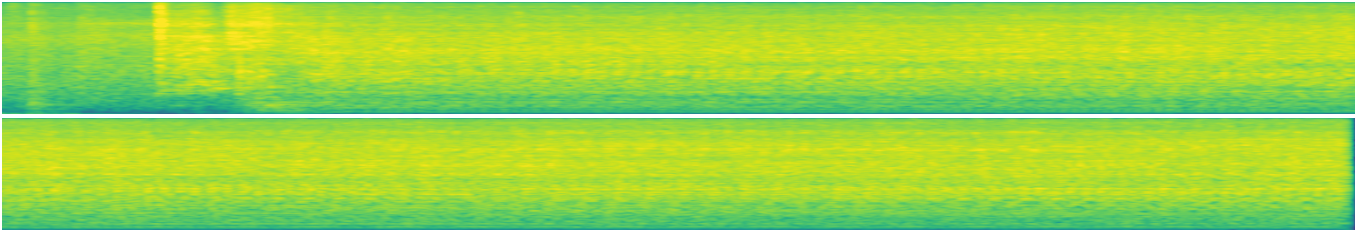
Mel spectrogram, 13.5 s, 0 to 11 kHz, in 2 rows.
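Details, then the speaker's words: First-gen 12-valve Cummins diesel truck start-up just after installing a Pusher system with new couplings for more boost; short crank, catches straight away, steady even idle without misses or knocks; runs great. "sounds good it definitely it just sounds good the truck always sounds good but it just it runs great"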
